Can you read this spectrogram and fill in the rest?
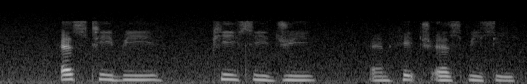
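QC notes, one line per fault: No faults to note.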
